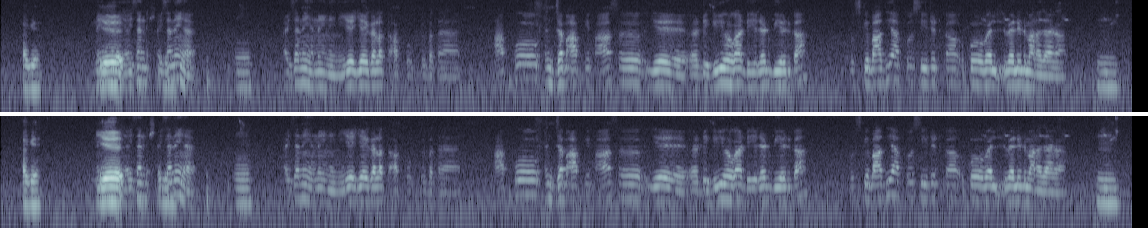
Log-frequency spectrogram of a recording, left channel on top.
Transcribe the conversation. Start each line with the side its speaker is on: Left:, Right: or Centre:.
Right: آگے
Left: نہیں
Right: یہ
Left: نہیں نہیں ایسا
Right: ہاں
Left: ایسا نہیں ہے
Right: ہوں
Left: ایسا نہیں ہے نہیں نہیں یہ یہ غلط آپ کو کوئی بتایا ہے آپ کو جب آپ کے پاس یہ ڈگری ہوگا D L Ed B Ed کا اس کے بعد ہی آپ کو سیٹیٹ کا کو ویلڈ مانا جائے گا
Right: ہوں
